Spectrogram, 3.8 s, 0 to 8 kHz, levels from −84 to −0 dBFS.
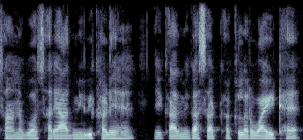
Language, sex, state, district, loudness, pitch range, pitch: Hindi, male, Jharkhand, Ranchi, -18 LUFS, 100-105 Hz, 105 Hz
